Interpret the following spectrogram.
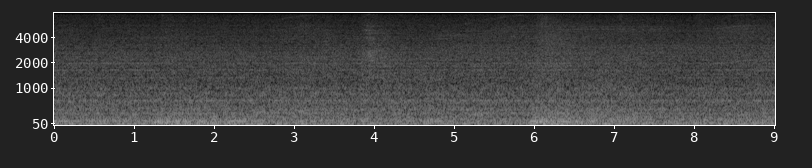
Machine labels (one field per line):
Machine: fan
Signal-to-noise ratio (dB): -6 dB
